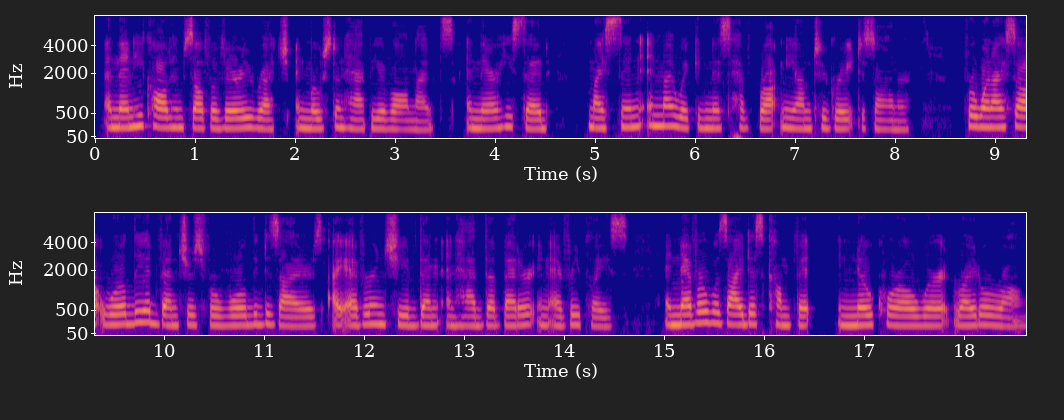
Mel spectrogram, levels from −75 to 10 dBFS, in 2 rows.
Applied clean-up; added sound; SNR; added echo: none; none; none; none.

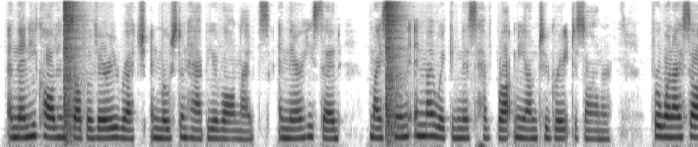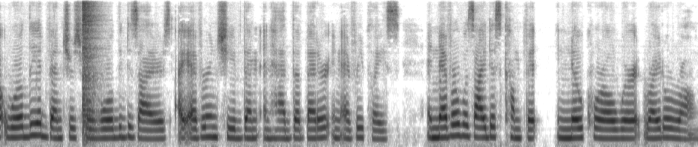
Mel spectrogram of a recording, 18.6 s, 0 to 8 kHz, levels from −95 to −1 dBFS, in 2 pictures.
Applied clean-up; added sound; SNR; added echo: none; Hi-hat; -1 dB; none.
